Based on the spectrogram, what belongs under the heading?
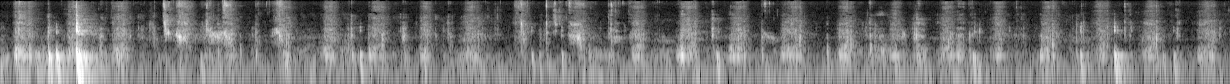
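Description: Close-up chewing of crisp peeled water chestnut: a quick, irregular run of small crunches and wet mouth clicks, loudest about a second in.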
